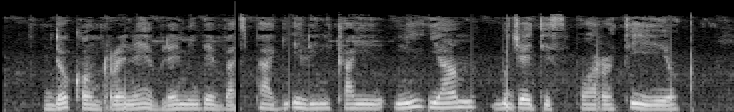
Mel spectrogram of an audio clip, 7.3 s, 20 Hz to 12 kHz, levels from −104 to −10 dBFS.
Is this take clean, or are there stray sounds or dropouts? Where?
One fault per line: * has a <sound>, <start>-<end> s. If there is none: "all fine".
* has a dropout, 2.4-2.4 s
